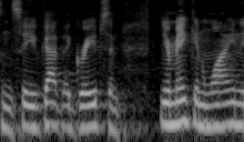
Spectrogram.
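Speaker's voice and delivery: ordinary talk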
